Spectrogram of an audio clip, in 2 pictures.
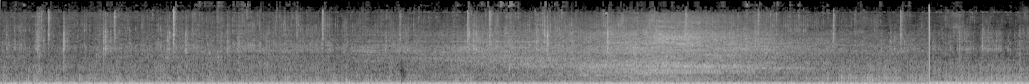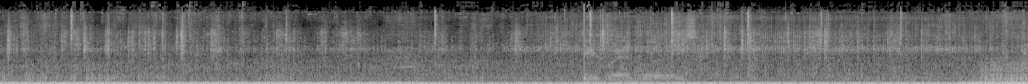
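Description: A truck engine droning steadily while driving, a low loud rumble with rattling clatter and slight shifts in pitch as it moves along, continuous throughout with no voices.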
